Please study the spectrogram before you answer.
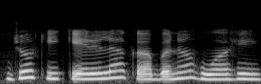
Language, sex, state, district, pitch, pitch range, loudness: Hindi, female, Madhya Pradesh, Bhopal, 260 Hz, 245-295 Hz, -13 LUFS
